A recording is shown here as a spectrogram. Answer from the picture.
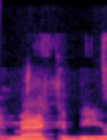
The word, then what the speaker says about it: Maccabee: Hopefully I'm saying that right, Maccabee, right? – That's right.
